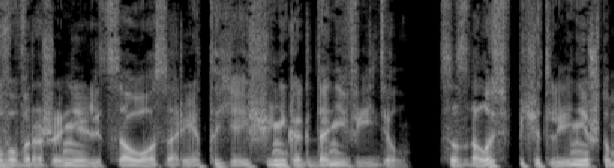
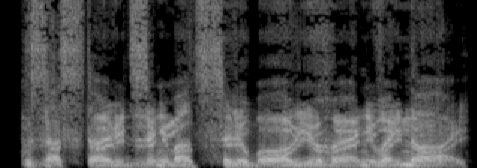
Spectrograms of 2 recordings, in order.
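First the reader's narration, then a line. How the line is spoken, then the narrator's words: Laughing. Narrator (Russian): Азарет снова хохотнул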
